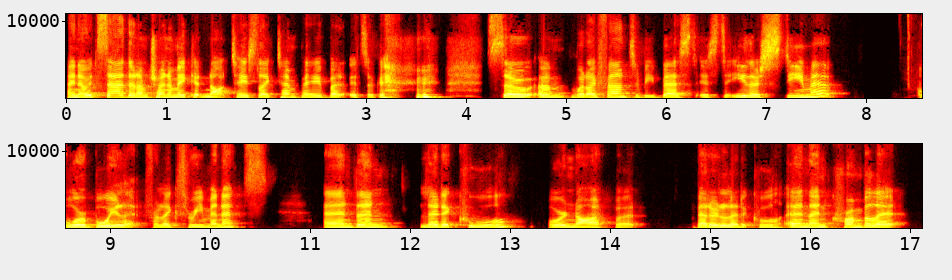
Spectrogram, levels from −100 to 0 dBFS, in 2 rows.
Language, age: English, 40-59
